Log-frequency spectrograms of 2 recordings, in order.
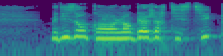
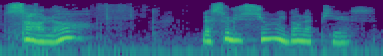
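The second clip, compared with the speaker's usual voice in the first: slow, soft whispered repeat of the note; stunned whisper; 5 dB quieter, slower than usual. Acted. Actress to the inspector, rereading the note in a stunned whisper. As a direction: breathe the words as if they were a secret.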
